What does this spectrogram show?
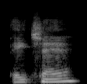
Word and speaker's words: Achane: We got Devon Achane, and that's the right pronunciation according to him.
